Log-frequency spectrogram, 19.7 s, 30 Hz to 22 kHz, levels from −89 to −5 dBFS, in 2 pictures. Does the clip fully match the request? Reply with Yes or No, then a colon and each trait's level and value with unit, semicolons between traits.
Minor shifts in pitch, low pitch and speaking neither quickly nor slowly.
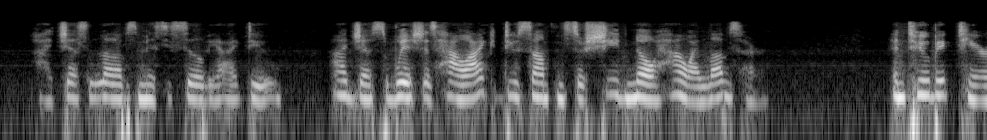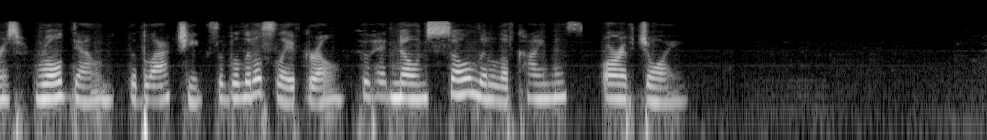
No: narrow, 2.1 semitones; high, 215 Hz; average, 145 wpm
